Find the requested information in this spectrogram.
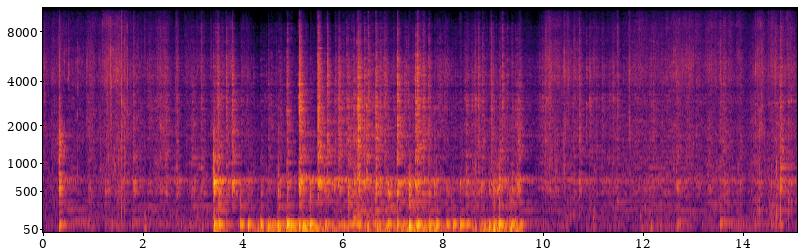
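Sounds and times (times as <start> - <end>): music with heavy bass and drums: 3.4 - 9.6.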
